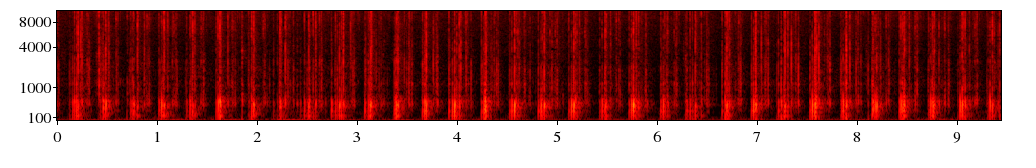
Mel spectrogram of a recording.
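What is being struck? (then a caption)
Cardboard box. A black printed Tascam cardboard box, held in the hand, is tapped rapidly with fingertips and nails. The result is a quick, uneven stream of short, dull, hollow taps, centered in the low-mids around 400 Hz, with little ring.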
